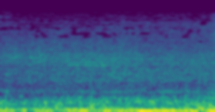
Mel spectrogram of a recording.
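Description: Steady, deep rumble of a jet airliner in flight, a sound effect laid over a computer animation, with background music underneath.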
